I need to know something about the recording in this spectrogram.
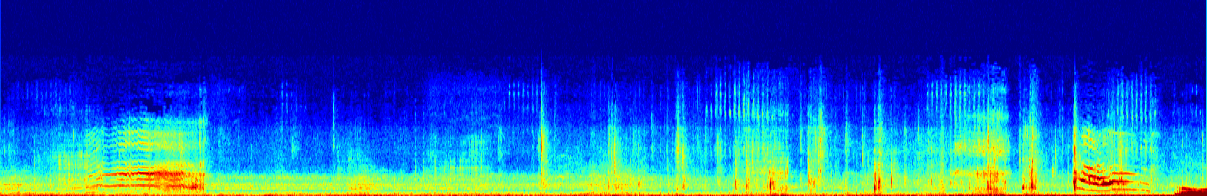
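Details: Stray cats on a cat island spending a calm time together; a wavering, drawn-out meow rises and falls near the start, and a second falling meow comes near the end, over a steady low engine-like hum.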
